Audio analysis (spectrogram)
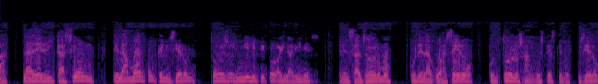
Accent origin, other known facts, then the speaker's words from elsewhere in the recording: Cali, Valle del Cauca, Colombia; Somos los caleños los que pagamos por la Feria de Cali.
